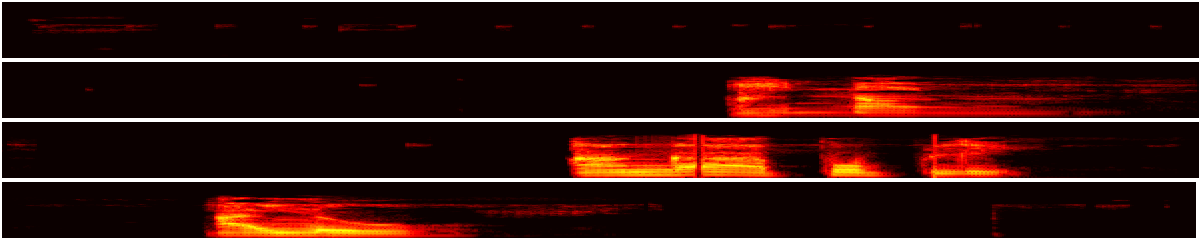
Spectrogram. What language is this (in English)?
Bakoko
